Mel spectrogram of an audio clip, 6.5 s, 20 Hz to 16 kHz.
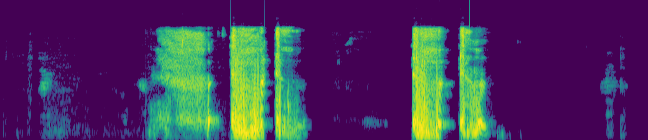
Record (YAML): cough_length: 6.5 s
cough_amplitude: 30755
cough_signal_mean_std_ratio: 0.32
survey_phase: beta (2021-08-13 to 2022-03-07)
age: 18-44
gender: Female
wearing_mask: 'No'
symptom_cough_any: true
symptom_runny_or_blocked_nose: true
symptom_sore_throat: true
symptom_fatigue: true
symptom_headache: true
symptom_onset: 5 days
smoker_status: Ex-smoker
respiratory_condition_asthma: true
respiratory_condition_other: false
recruitment_source: Test and Trace
submission_delay: 1 day
covid_test_result: Positive
covid_test_method: RT-qPCR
